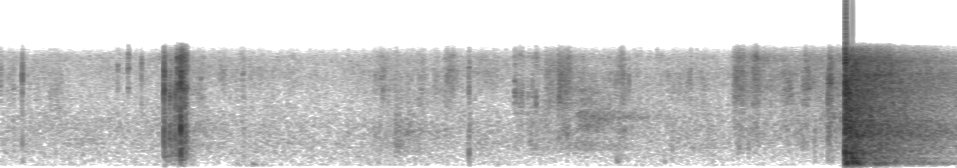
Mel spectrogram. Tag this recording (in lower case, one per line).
hammer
